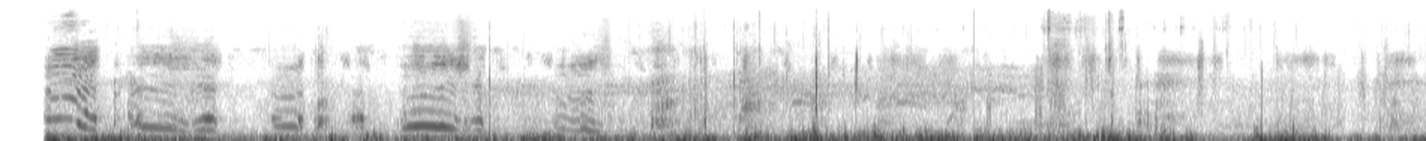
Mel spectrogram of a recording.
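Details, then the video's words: Staffordshire Bull Terrier that has scented a female in heat, 'talking' while searching for her: a run of wavering, up-and-down whining moans in the first two seconds, then a steady low rumble with rustling and knocking noises. "Staffordshire sucht nach heißer Hündin, der Hund spricht sogar"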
